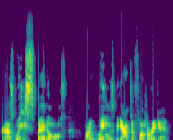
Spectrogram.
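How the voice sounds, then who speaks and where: A man voicing a small, excitable winged insect telling its adventure in a children's storybook, wide-eyed and dramatic. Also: on the high side, moderate pace. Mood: thrilled. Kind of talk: children's storybook read-aloud.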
